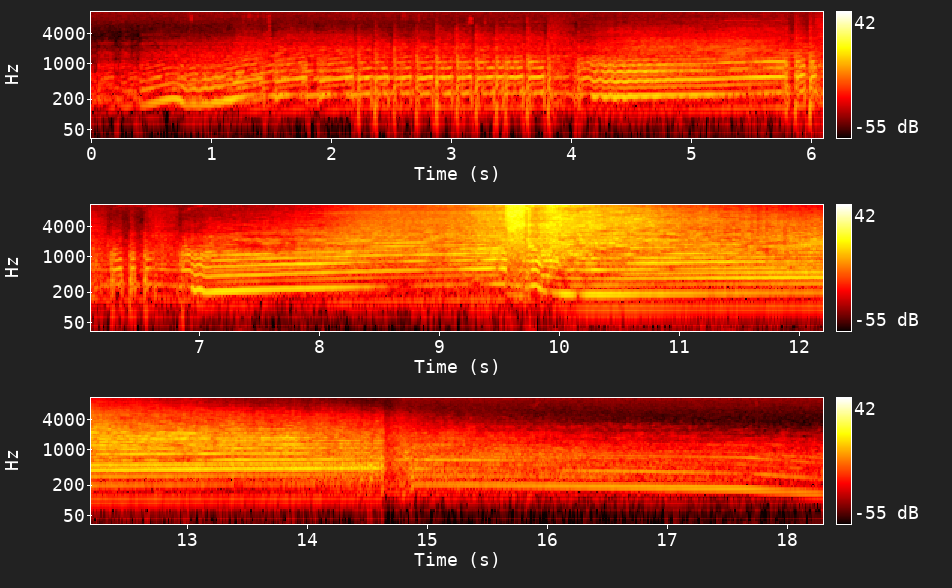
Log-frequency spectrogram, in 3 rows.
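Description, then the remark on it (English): A Mazda RX-7 rotary-engined sports car accelerates hard down a track, its loud engine note climbing and dropping back with each gear change, including third to fourth, over several shifts, with no talking. “All these microphones are recording the same performance of the car, and you'll get a chance to hear the differences between them.”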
